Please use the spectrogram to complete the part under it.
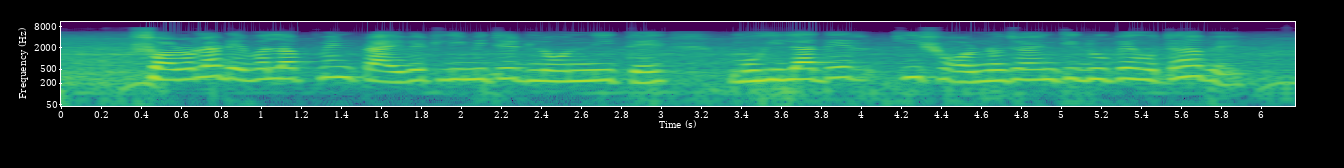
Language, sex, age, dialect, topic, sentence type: Bengali, female, 41-45, Standard Colloquial, banking, question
